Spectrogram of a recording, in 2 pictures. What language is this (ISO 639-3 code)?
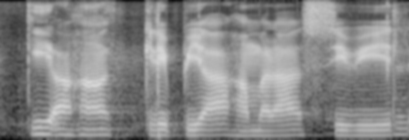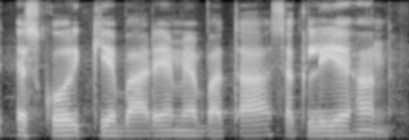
mai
